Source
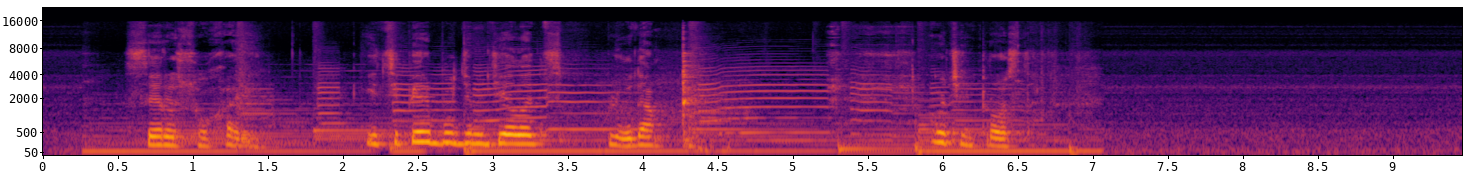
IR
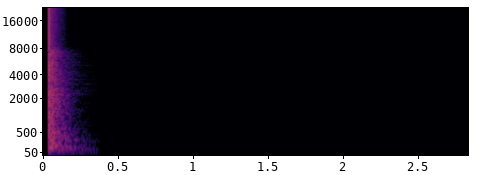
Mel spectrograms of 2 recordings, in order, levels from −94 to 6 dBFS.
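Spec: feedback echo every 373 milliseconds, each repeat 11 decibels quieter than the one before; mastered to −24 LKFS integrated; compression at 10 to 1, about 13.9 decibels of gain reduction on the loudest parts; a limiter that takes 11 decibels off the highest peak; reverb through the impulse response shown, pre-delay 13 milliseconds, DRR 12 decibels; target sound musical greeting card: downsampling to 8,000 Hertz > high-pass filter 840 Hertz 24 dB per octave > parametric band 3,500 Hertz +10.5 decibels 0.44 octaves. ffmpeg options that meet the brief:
-filter_complex "[0:a]acompressor=threshold=-25dB:ratio=10,alimiter=limit=-24dB:level=0:latency=1,aecho=1:1:373|746|1119:0.282|0.0789|0.0221,asplit=2[link_01][link_02];[1:a]atrim=start_sample=2205,adelay=13[link_03];[link_02][link_03]afir=irnorm=-1:irlink=0,volume=-15.5dB[link_04];[link_01][link_04]amix=inputs=2:normalize=0,aresample=8000,aresample=44100,highpass=frequency=840:width=0.5412,highpass=frequency=840:width=1.3066,equalizer=frequency=3500:width_type=o:width=0.44:gain=10.5,volume=13dB"

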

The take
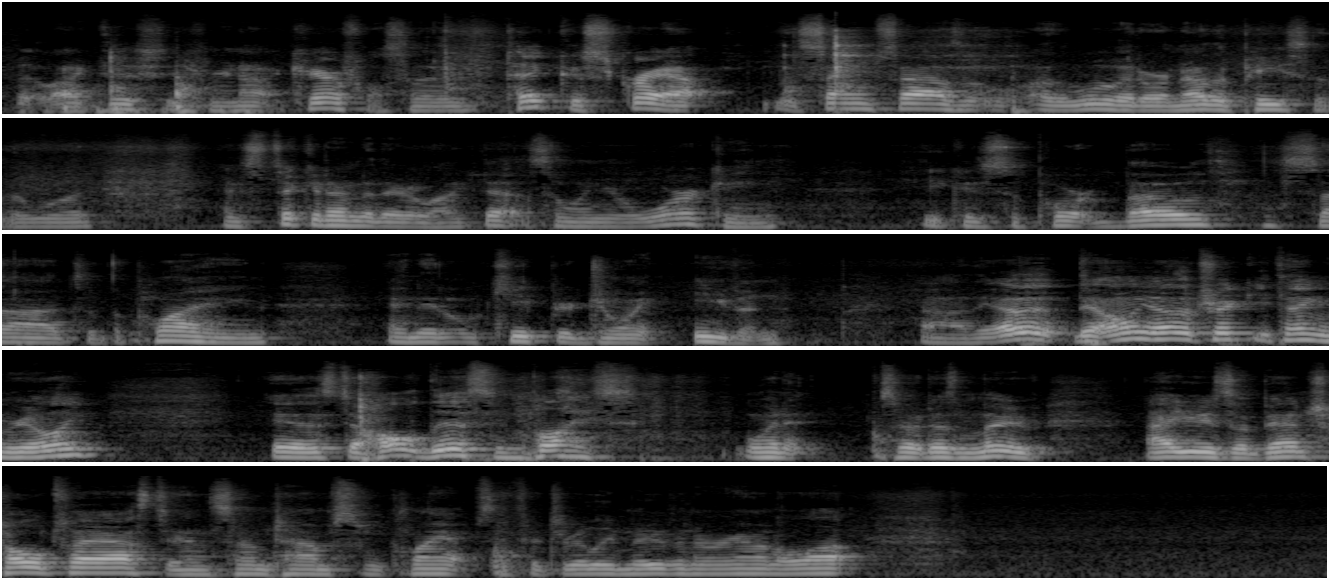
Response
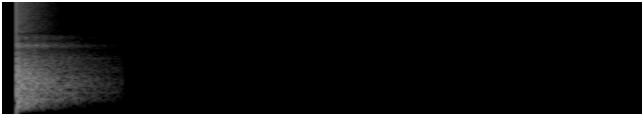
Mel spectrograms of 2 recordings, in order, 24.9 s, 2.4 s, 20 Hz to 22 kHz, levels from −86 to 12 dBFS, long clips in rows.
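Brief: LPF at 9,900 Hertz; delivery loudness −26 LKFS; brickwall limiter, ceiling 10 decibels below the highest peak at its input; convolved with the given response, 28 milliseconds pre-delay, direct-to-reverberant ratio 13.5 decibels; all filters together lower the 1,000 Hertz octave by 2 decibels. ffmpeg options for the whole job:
-filter_complex "[0:a]lowpass=9900,equalizer=frequency=1000:width_type=o:gain=-3,alimiter=limit=-21.5dB:level=0:latency=1,asplit=2[link_01][link_02];[1:a]atrim=start_sample=2205,adelay=28[link_03];[link_02][link_03]afir=irnorm=-1:irlink=0,volume=-29.5dB[link_04];[link_01][link_04]amix=inputs=2:normalize=0,volume=8dB"

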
